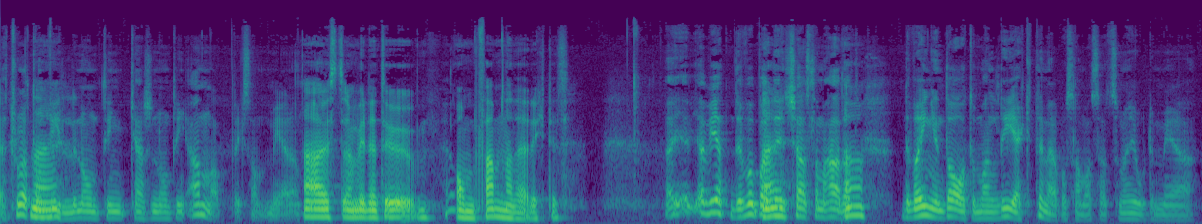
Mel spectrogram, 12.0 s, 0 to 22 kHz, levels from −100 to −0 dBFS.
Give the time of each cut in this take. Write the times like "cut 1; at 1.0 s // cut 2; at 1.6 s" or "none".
none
